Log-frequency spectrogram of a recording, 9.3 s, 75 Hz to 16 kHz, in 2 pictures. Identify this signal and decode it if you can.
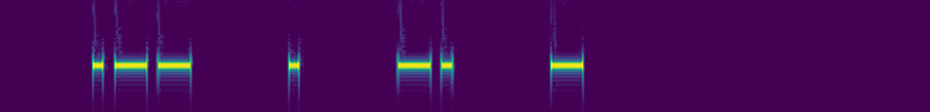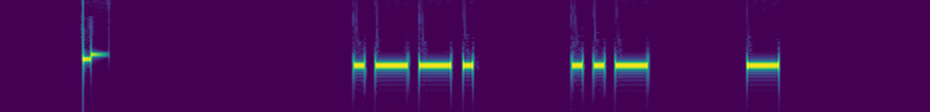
Morse code, heard as a keyed tone, about 22 wpm, spaced as for 13 wpm, 700 Hz. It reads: WENT PUT
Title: 3x Character Spacing - Top 200 Words - 22wpm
